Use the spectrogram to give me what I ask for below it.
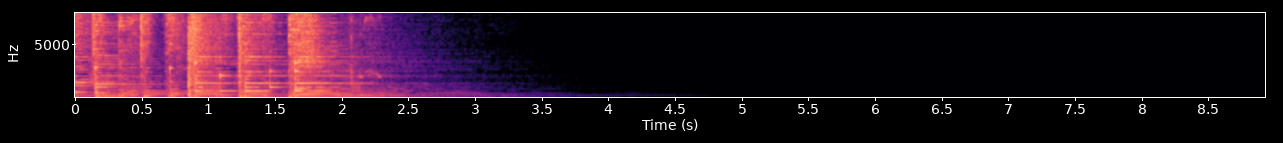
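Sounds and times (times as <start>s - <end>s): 
instrumental music: 0.0s - 4.3s.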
